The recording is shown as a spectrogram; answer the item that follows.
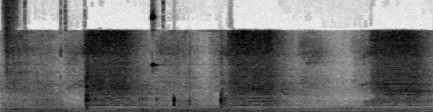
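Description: Bottle cartoning machine being jogged in short runs: its drive and folding mechanism run with a hiss and a faint whine for a second or two at a time, stopping and starting again several times. A short click comes midway.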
